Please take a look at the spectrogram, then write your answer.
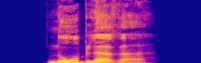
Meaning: inflection of nobel: 1. strong/mixed nominative/accusative feminine singular comparative degree 2. strong nominative/accusative plural comparative degree
- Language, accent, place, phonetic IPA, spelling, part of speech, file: German, Germany, Berlin, [ˈnoːbləʁə], noblere, adjective, De-noblere.ogg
